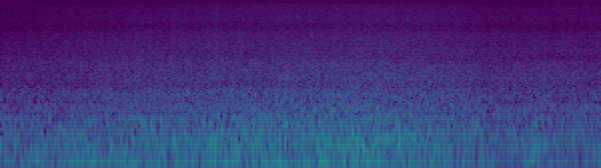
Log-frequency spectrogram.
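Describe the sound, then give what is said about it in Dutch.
Steady roar of sea surf breaking on the beach at Playa de Ingles, La Gomera, a dense continuous rush of waves that swells slightly in the middle, heard alone with no voices. “En je hoort ook de zee bij Playa de Ingles, La Gomera.”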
